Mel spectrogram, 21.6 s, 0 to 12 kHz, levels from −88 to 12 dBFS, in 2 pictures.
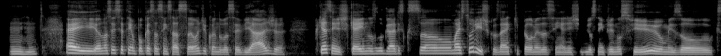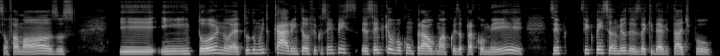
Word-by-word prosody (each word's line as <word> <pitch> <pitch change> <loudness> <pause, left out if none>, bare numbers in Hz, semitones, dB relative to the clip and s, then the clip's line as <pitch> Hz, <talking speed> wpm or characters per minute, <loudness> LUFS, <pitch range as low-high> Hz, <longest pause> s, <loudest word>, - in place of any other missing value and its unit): Uhum, 140 -1 -5 0.4
é, 195 -3 +9
e 160 -1 +3
eu 155 - +3
não 165 +1 -3
sei 190 - -1
se 185 - -7
você 195 - 0
tem 185 -1 -1
um - - -6
pouco 160 0 -5
essa 155 -1 -2
sensação 140 -1 -2
de 160 -2 -7
quando 135 -2 -6
você 125 +1 -5
viaja, 125 +2 -1 0.4
porque, - - -1
assim, 205 -6 +3
a - - +1
gente 130 - -10
quer 145 - +4
ir - - 0
nos 155 0 -5
lugares 160 0 -1
que - - -17
são 170 0 -2
mais 180 0 +2
turísticos, 220 - -2
né. 135 0 -1
Que 130 - -21
pelo 130 -1 -3
menos 130 0 -4
assim 130 -1 -10
a - - -5
gente 120 0 -10
viu 130 +1 -6
sempre 130 +1 -6
nos 140 +1 -7
filmes 130 -2 0
ou 120 -1 -1
que - - -20
são 125 - -8
famosos. 140 +2 +1 0.7
E 135 0 +2
e 150 +1 -1
em 160 - -1
torno 160 +2 +5
é - - +3
tudo 185 +2 -3
muito 200 +2 -5
caro, 165 -7 +7
então 155 +1 +1
eu - - +2
fico 175 +4 -9
sem 190 +2 -5
pensan 210 +1 -6 0.2
sempre 190 +5 0
que - - +2
eu 210 - +5
vou 175 -1 -2
comprar 170 -2 +2
alguma 150 -2 +3
coisa 145 +1 -3
pra 140 0 0
comer, 145 +4 -1 0.4
sempre 175 +1 -3 0.2
fico 195 -1 -3
pensando 195 -5 +2
meu 165 +2 +1
Deus, 155 -3 0
isso 135 - -8
daqui 145 0 -1
deve 145 -1 +2
tá 145 0 +2
tipo 140 -1 -5
150 Hz, 210 wpm, -23 LUFS, 135-170 Hz, 0.7 s, é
